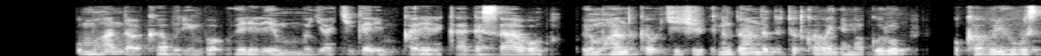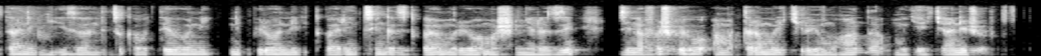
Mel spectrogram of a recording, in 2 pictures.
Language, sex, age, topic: Kinyarwanda, male, 25-35, government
